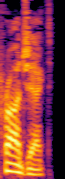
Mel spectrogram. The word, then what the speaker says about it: project: The word project has stress on the first syllable.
